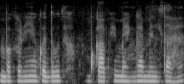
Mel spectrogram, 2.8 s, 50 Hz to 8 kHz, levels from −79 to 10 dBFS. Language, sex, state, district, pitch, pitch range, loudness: Hindi, female, Bihar, Vaishali, 170 Hz, 165-170 Hz, -20 LUFS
